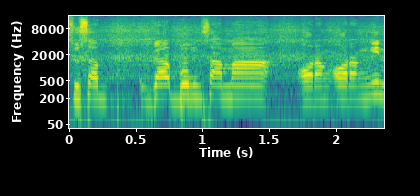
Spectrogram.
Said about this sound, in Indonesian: Ini suara blender ya, guys ya. Soalnya kita ngepodcastnya di dapur.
